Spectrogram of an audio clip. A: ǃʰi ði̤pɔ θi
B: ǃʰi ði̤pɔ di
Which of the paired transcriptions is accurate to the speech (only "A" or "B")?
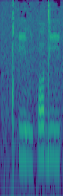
B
